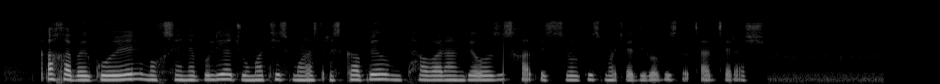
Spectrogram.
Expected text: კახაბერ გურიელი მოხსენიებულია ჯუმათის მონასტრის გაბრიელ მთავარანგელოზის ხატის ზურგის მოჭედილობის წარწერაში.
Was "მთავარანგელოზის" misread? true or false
false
